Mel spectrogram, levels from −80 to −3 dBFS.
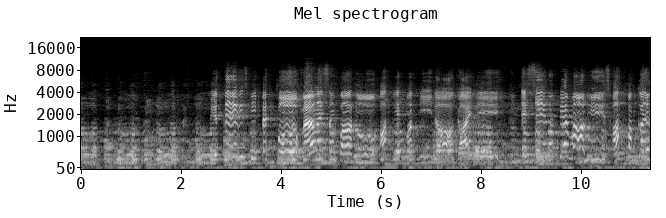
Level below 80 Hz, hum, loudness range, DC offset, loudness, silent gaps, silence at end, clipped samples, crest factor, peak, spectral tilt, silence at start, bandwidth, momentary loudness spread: -44 dBFS; none; 6 LU; under 0.1%; -18 LUFS; none; 0 s; under 0.1%; 20 dB; 0 dBFS; -3 dB/octave; 0 s; 11 kHz; 14 LU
